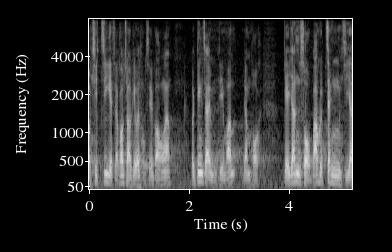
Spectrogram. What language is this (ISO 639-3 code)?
yue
